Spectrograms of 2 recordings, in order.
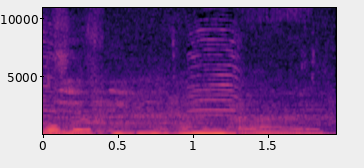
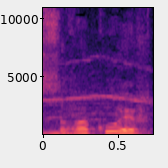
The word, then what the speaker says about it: Вокуев: и опять хочет сказать, что Еремил Вокуев не так произносится Вакуев, но я свое мнение по этому поводу уже высказывал не раз. Могу высказать еще раз. Правильно, Вокуев.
